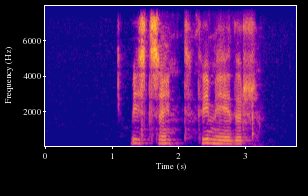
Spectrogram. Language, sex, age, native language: Icelandic, female, 50-59, Icelandic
